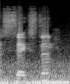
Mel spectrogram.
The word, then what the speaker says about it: sextant: We got a sextant. A 9 weight sextant to try. – A 9 weight sextant. – Yeah, yes. Sextant. – Yes. – Let's pronounce the T.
